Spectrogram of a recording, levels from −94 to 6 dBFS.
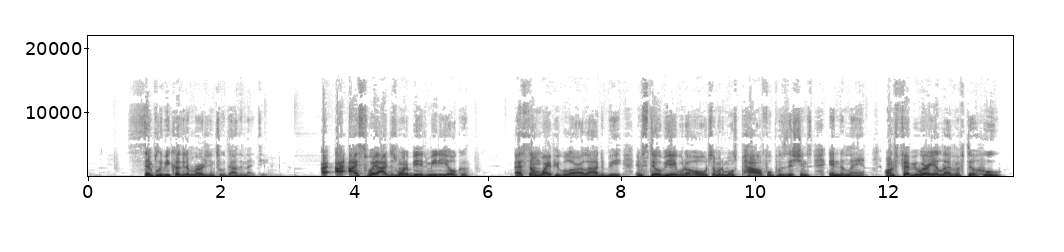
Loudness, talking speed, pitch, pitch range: -20 LUFS, 195 wpm, 110 Hz, 95-130 Hz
